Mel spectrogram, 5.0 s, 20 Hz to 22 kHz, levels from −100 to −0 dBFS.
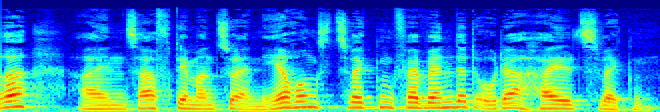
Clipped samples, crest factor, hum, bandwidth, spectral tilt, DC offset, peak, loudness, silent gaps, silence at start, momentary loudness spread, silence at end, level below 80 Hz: under 0.1%; 18 dB; none; 16 kHz; -7 dB/octave; under 0.1%; -2 dBFS; -22 LUFS; none; 0 s; 7 LU; 0.05 s; -56 dBFS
